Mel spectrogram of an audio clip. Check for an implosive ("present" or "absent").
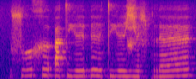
absent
